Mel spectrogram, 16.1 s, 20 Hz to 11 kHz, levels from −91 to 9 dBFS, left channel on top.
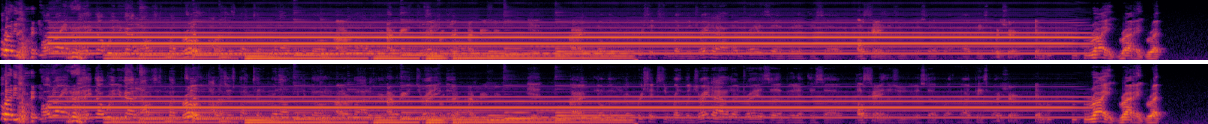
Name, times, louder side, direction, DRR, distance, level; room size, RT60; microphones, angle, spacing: voice 1, 0.0-0.5 0.9-1.2 2.4-2.6 14.4-15.4, right 3 dB, 85° right, 0.9 m, -25 dB
voice 2, 0.5-6.2 7.0-7.2 7.6-13.3, right 1 dB, 35° right, 0.6 m, -38 dB
Wind instrument woodwind instrument, 0.6-14.7, left 5 dB, 55° left, 0.3 m, -24 dB
sound 1, 1.4-8.5, equal, ahead, 0.8 m, -30 dB
voice 3, 2.6-3.0 4.4-4.7 5.1-6.8 7.6-7.8 11.4-11.8 13.3-14.0, left 2 dB, 70° left, 0.7 m, -38 dB
2.9 x 2.0 x 3.0 m
head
